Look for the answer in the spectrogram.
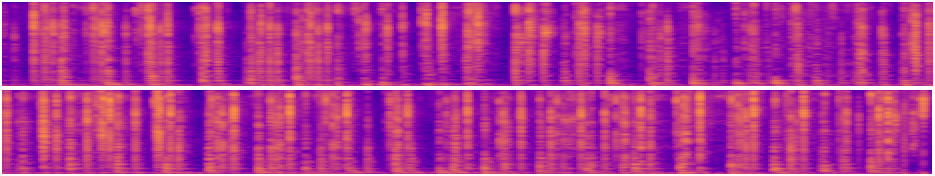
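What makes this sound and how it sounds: Long painted nails on both hands rapidly tap and scratch a large, flat, wall-mounted headboard panel, a solid board with a grey wood-grain laminate finish. The result is a dense, continuous stream of short, dull, low thuds with almost no ring, layered with faint dry scratching.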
